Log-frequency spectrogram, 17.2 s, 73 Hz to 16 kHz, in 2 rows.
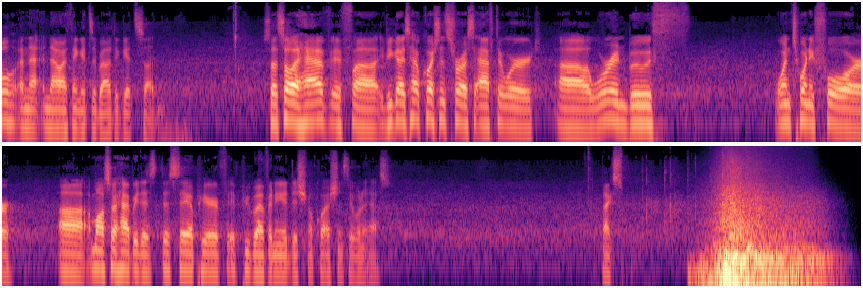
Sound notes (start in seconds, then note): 14.8 audience clapping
